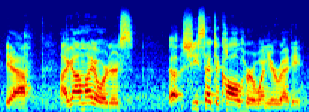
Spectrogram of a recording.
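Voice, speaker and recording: Casting: actor as casual, clipped male accomplice with quiet menace, bright forceful tone, radio drama, slight noise. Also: medium pitch, lively intonation, normal speed, low-quality recording. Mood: offhand.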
